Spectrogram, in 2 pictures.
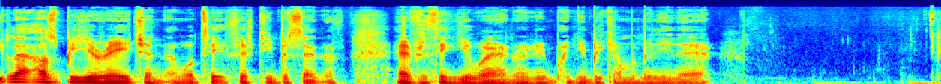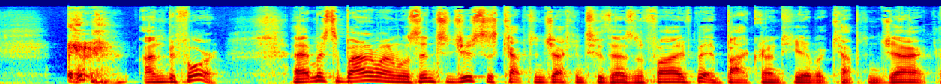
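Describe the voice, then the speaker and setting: Guy with a lowish voice chatting through the news off the cuff, opinionated, keeps rewording stuff. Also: a little mellow. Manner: rambling, opinionated, often rephrasing himself. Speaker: online video presenter.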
